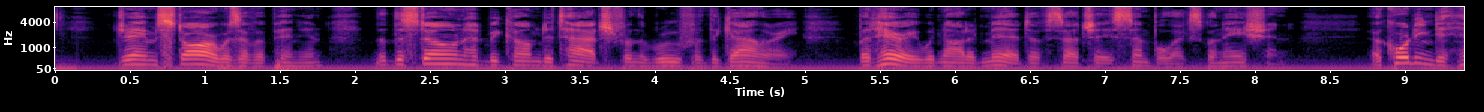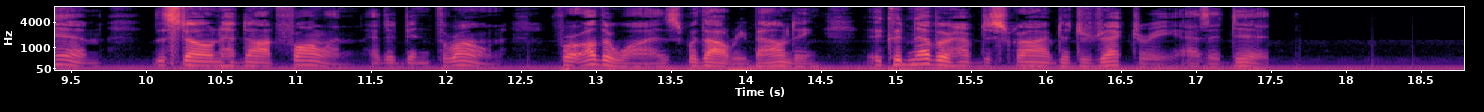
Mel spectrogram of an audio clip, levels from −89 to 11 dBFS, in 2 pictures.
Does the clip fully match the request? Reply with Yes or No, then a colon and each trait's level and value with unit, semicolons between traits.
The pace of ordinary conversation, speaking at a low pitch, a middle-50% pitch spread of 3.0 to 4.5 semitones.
No: average, 170 wpm; low, 130 Hz; average, 4.9 semitones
